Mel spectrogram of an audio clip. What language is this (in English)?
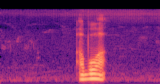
Santali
